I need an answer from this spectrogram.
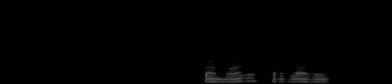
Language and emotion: Russian, neutral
